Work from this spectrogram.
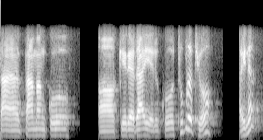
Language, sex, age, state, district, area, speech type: Nepali, male, 60+, West Bengal, Kalimpong, rural, conversation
